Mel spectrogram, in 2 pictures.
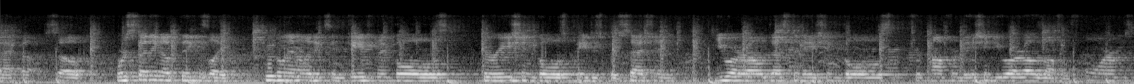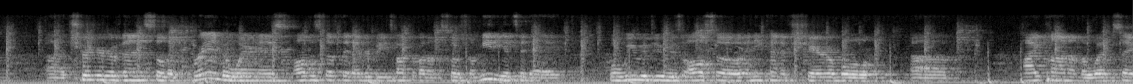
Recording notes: Keynote at The City Winery. Nashville Marketers.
